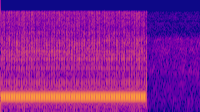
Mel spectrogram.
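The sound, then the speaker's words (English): A steady, loud telephone dial tone hums without change for about a second and a half, then cuts off abruptly into near silence. No voices are heard. “I'll try him on his other number.”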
